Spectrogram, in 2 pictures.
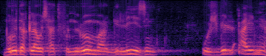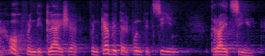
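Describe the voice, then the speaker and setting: A man with a non-native German accent preaching earnestly in a church, telling a personal story in halting phrasing and then praying. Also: fairly high pitch, fairly even intonation, darkish tone, slightly rough. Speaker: lay preacher. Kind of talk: sermon with personal story and prayer. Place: church hall. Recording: reverberant hall, dull lo-fi sound.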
